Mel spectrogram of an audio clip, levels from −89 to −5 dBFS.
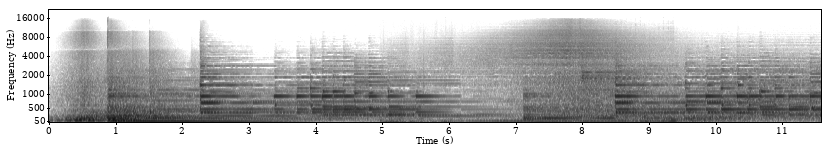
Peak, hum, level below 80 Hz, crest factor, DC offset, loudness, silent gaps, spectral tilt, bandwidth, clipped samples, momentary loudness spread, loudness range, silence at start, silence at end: -4 dBFS; none; -30 dBFS; 18 dB; under 0.1%; -22 LUFS; none; -5.5 dB/octave; 16 kHz; under 0.1%; 11 LU; 5 LU; 0 s; 0 s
